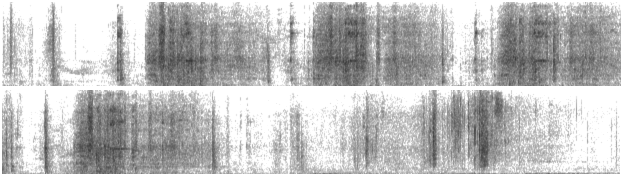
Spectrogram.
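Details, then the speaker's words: Older Troy Bilt push mower: repeated scratchy pull-cord rips, engine only coughing, never settling; primer works but fuel leaks, owner suspects bad float bowl gasket/O-ring; hard starting. "no it's priming up now yeah we're leaking fuel i think it's got a a bad gasket on the float bowl let's see if it'll start"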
